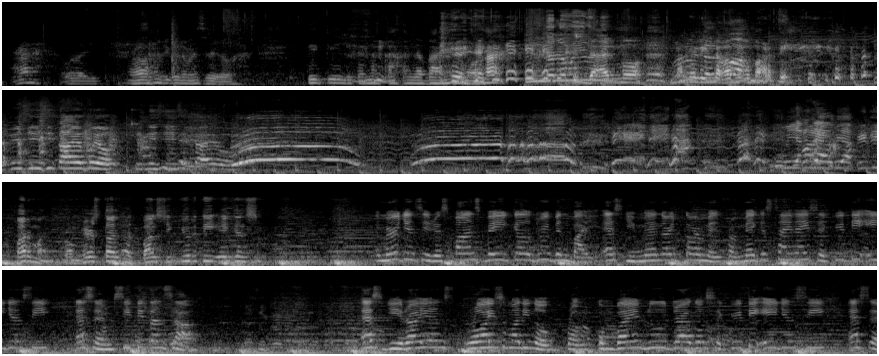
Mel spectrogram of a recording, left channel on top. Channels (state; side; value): different; both; correlation 0.00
